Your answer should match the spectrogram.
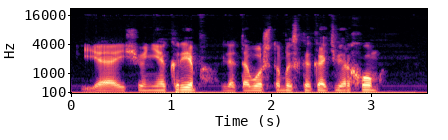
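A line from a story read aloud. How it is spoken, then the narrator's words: Mumbling. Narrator (Russian): пробурчал тот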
